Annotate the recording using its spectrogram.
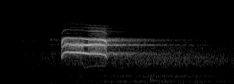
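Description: A single high, squawk-like call, held steady for about half a second from about half a second in, then trailing off in an echo: a sampled sound effect opening a hip hop track.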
